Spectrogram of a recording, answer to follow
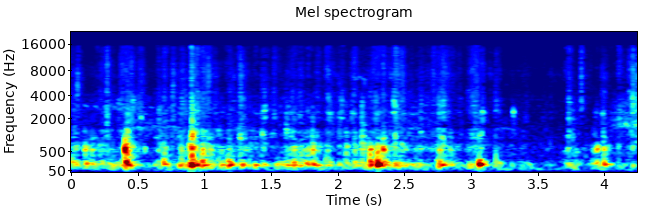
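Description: Irregular wet squelches and slaps of bare feet and hands working in soft mud, a handful of short sounds at uneven intervals, with a quieter stretch near the end.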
